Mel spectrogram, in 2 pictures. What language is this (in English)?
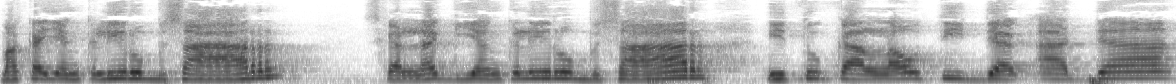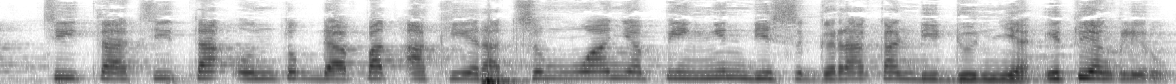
Indonesian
